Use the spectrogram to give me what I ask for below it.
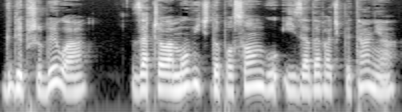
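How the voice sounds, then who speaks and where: A woman narrating a children's story in an expressive, steady reading. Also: mid-range voice, normal speed.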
